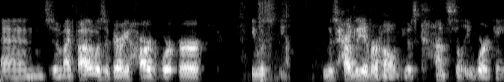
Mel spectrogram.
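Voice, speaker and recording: Delivered at a moderate pace, the speech has fairly even intonation. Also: man, medium pitch for a man. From Western New York, near Buffalo. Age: 60s. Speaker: wellness coach. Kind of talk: interview. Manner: halting.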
